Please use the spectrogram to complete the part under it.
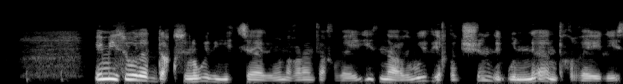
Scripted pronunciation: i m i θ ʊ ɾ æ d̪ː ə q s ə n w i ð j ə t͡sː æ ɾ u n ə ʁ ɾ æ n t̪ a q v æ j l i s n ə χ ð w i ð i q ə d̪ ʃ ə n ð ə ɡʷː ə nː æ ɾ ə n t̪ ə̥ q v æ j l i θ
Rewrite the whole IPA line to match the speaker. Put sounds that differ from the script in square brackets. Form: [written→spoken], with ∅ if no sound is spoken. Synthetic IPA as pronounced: i m i θ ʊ ɾ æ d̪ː ə q s ə n w i ð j ə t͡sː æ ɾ u n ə ʁ ɾ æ n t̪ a q v æ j l i [s→θ] n ə [χ→ʁ] ð w i ð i q ə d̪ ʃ ə n ð ə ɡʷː ə nː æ ɾ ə n t̪ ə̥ q v æ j l i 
